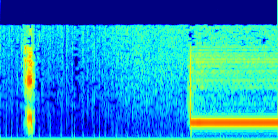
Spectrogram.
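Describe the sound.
A telephone line tone on a studio switchboard line, where a double call has come through, sounds alone: a brief faint blip, then a steady, unbroken tone at one pitch that starts abruptly and holds to the end.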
